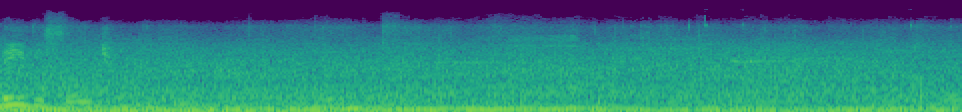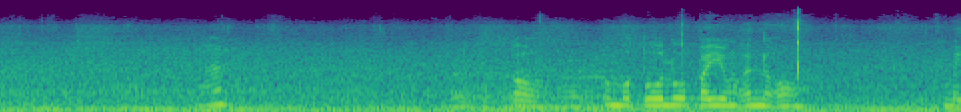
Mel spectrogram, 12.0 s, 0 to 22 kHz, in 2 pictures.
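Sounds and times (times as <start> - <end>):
vehicle engines rumbling: 0.0 - 12.0.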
